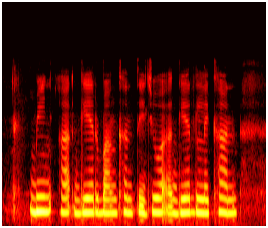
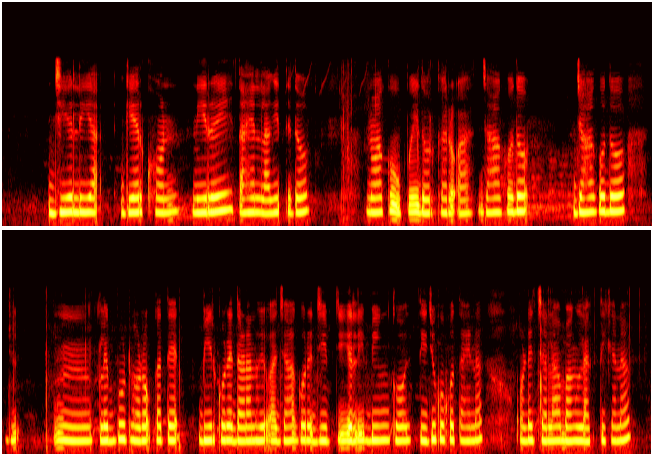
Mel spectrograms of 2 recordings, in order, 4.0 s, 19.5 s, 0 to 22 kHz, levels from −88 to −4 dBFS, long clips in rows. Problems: low volume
